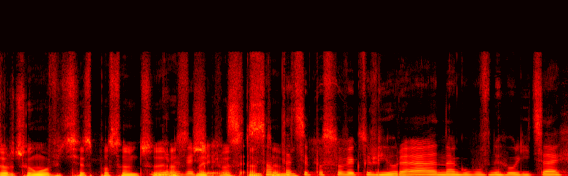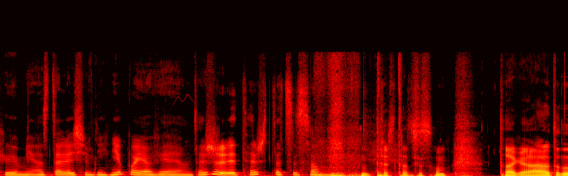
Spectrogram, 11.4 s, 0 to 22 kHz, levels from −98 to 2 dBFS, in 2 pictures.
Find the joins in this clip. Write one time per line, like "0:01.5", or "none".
0:03.8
